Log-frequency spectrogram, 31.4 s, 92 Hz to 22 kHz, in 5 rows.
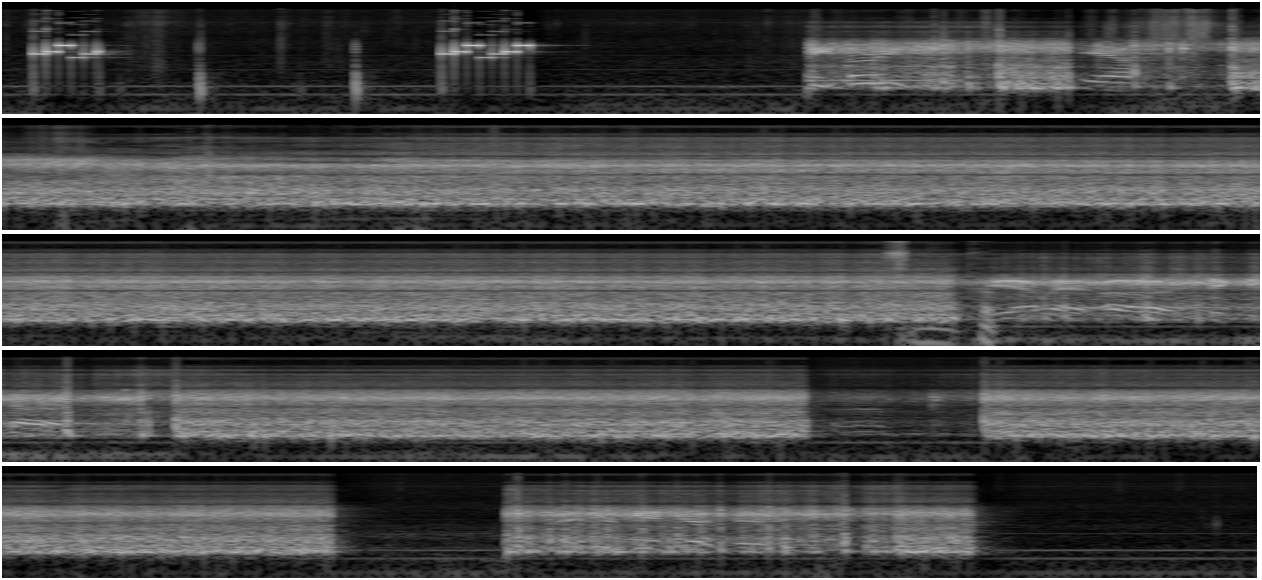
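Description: Receiver audio from a Maxon SM-4150 VHF FM mobile radio on MURS channel 4: a loud, narrow-band rush of static with faint, unintelligible voice in it, cutting out briefly twice. Two short beeps come near the start.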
